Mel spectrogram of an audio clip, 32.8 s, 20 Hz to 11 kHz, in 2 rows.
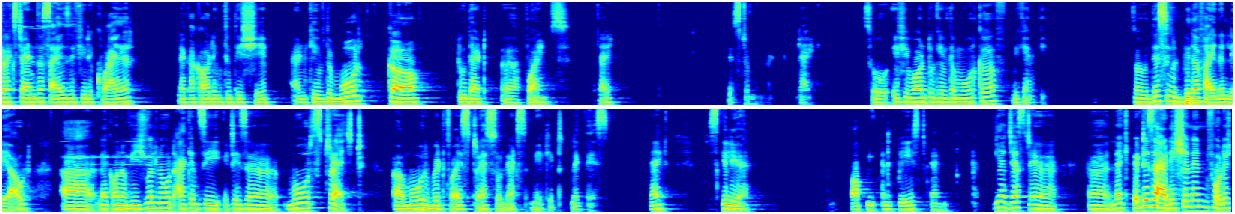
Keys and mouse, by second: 1.1 click, 4.9 click, 7.0 click, 9.2 ctrl+z, 10.0 click, 13.1 click, 14.5 click, 17.1 click, 18.4 click, 21.2 click, 22.8 click, 24.6 click, 31.5 click, 32.6 click.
